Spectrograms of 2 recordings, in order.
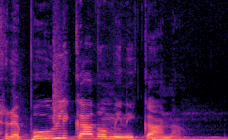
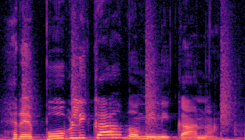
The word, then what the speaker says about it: República Dominicana: República Dominicana. – Say it again? – República Dominicana.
